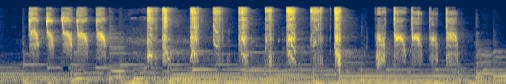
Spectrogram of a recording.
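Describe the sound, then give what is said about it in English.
A person squeaks like a squirrel to call squirrels in a tree, a rapid run of short, high, chattering squeaks in quick irregular bursts, fairly loud, with no talking. “maybe try squeaking like a squirrel.”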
